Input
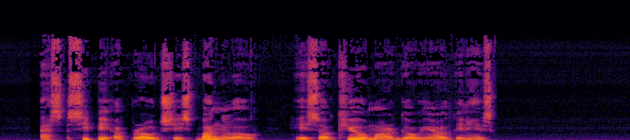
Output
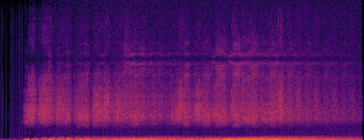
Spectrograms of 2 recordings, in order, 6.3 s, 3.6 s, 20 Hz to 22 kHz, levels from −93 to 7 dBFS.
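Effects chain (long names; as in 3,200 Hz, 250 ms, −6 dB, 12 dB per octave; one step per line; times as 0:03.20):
reversed piece by piece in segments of 30 ms
wave folding −23 dBFS
parametric band 11,000 Hz +13 dB 1.4 octaves
decimation without filtering 6×
elliptic band-stop filter 110–2,100 Hz, stop band 40 dB
brickwall limiter −28.5 dBFS, peak gain reduction 19 dB
low-pass that shuts in the quiet parts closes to 780 Hz, open at −33.5 dBFS
surface crackle 100 per second −46 dBFS
wrong playback speed 45 rpm record played at 78 rpm
low-shelf EQ 290 Hz +10 dB
echo with shifted repeats 87 ms, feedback 49%, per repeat +100 Hz, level −10 dB
feedback echo at a low word length 180 ms, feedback 80%, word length 10 bits, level −7 dB
level +6 dB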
